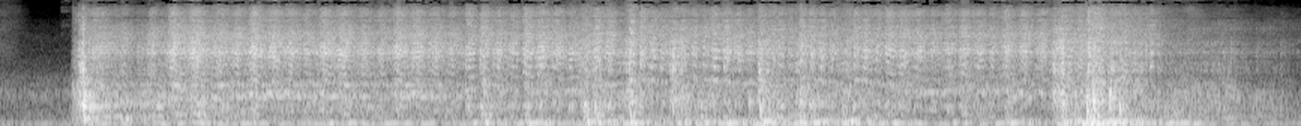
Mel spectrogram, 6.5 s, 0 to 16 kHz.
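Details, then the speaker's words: 1985 Mustang GT factory 5.0 (302) V8, 5-speed, first start in 20+ years after timing advanced slightly; short crank, catches right away, settles into even steady idle, no valve-train noise, likely stock cam; healthy engine, little smoke from headers. "A little 302 cranks up and runs. It sounded just fine. I didn't hear any valve train noise from up here."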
